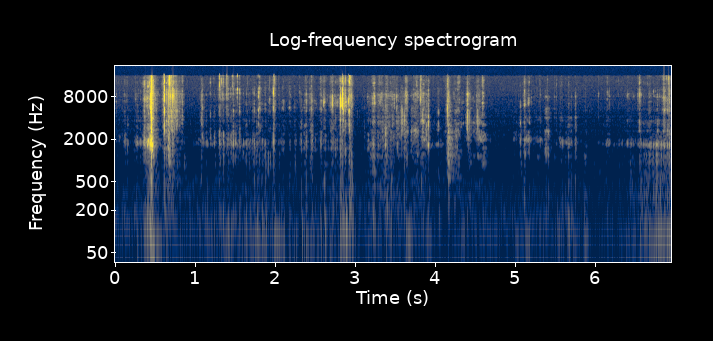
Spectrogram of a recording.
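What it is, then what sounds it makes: Glitter-coated soap bar being scraped. A metal blade scrapes the top of a solid soap bar held in hand; the bar is coated in blue and purple glitter with a teal interior. A sharp click opens the clip, followed by quiet, gritty scraping with bright crackly ticks as flakes come away, and a second louder scrape near the middle. The sound builds slightly toward the end.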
